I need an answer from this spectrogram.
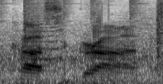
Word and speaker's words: Casa Grande: stick it on day but everybody down here calls it Kasa Grand so I'm just going to go with what the locals say um but we're at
